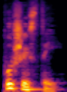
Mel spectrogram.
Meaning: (adjective) furry (covered with fur), fluffy, light, airy, fuzzy; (noun) mascot (person in a furry animal suit)
- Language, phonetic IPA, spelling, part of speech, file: Russian, [pʊˈʂɨstɨj], пушистый, adjective / noun, Ru-пушистый.ogg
